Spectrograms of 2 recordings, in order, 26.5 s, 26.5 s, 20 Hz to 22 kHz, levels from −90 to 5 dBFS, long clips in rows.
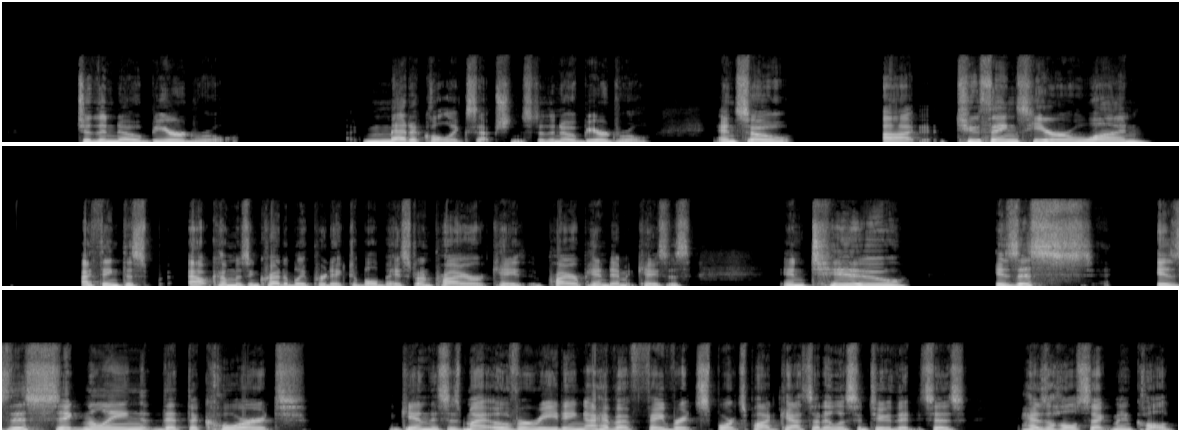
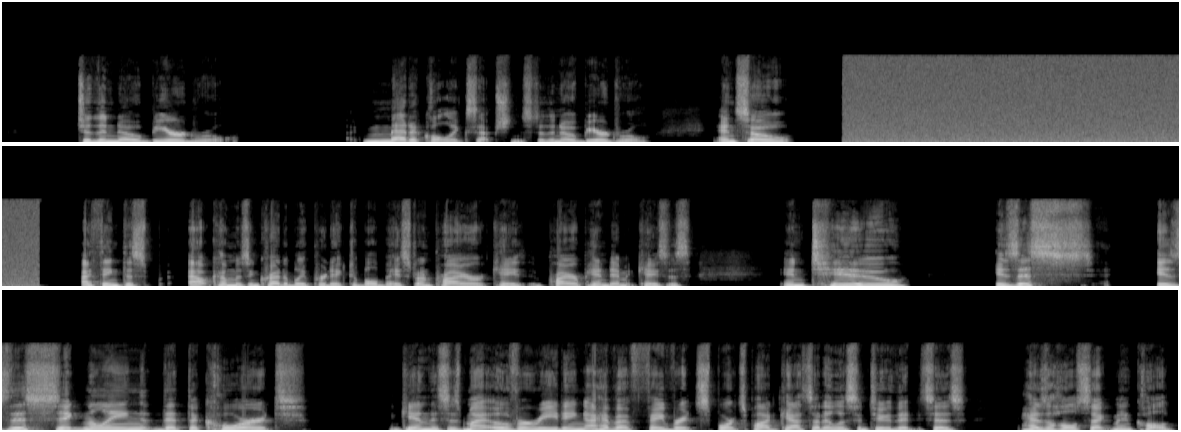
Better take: first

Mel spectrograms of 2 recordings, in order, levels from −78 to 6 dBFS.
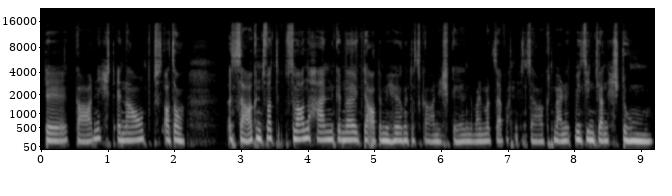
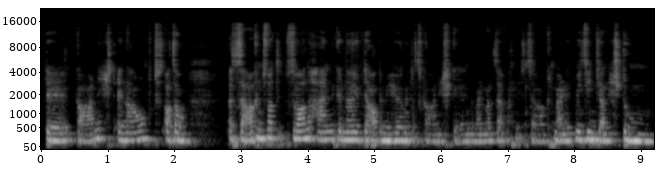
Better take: first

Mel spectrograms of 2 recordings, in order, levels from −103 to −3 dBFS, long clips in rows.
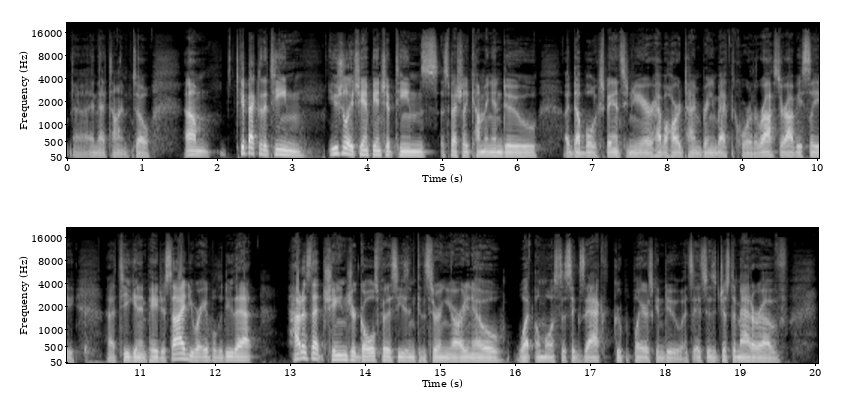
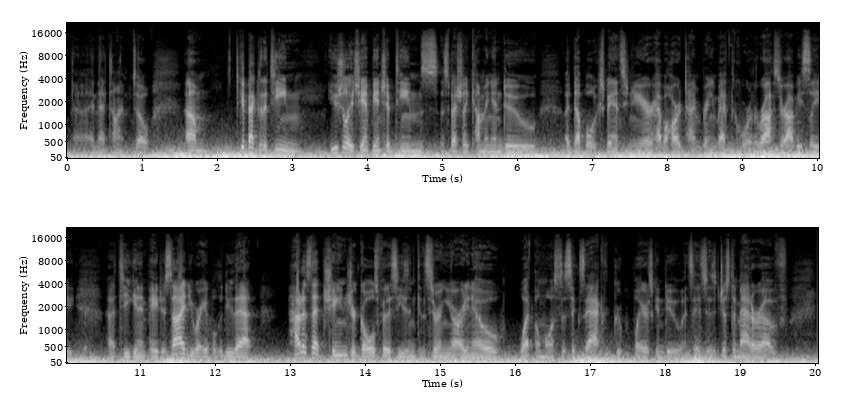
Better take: first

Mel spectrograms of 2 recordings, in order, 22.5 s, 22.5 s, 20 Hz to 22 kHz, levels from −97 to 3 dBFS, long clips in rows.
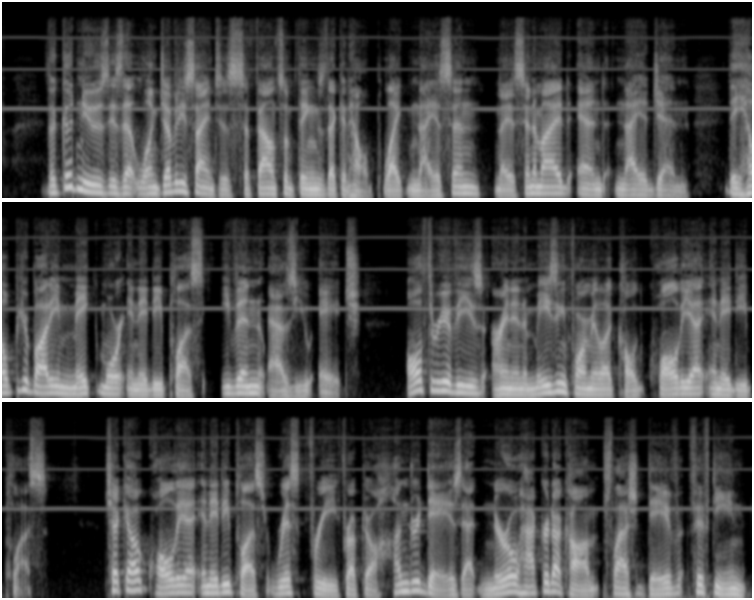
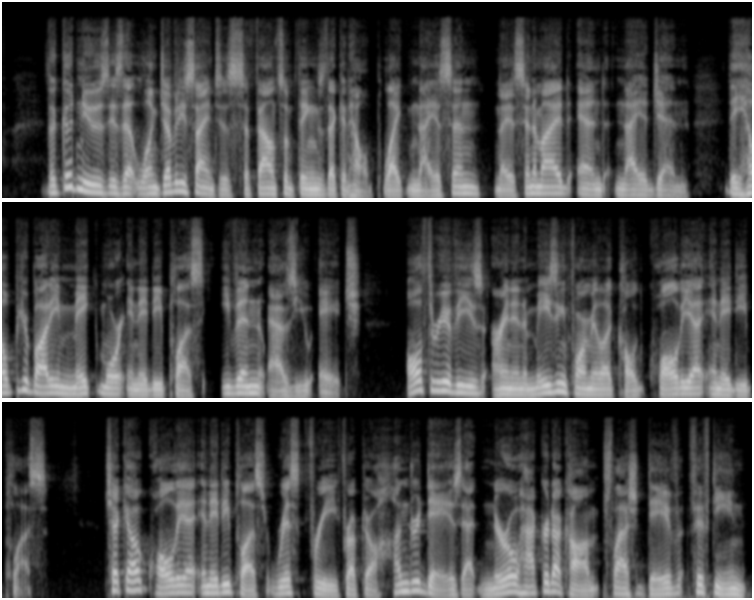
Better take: second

